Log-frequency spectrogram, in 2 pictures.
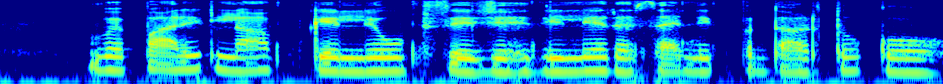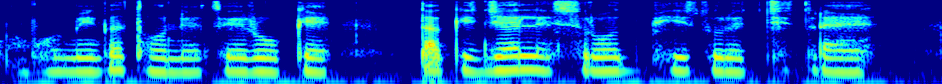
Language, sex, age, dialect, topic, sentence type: Hindi, female, 18-24, Hindustani Malvi Khadi Boli, agriculture, statement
